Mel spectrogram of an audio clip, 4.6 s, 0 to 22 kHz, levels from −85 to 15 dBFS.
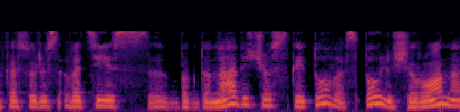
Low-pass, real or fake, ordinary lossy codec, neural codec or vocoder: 19.8 kHz; real; AAC, 24 kbps; none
